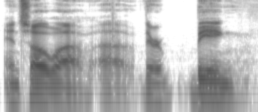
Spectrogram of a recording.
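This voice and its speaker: A man speaking as a museum guest on a radio show, rambling with frequent pauses. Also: on the low side, creaky, darkish tone, no room sound. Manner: rambling, many fillers and restarts. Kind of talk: casual talk radio chat.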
